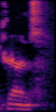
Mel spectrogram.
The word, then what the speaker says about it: Kearns: that earned him the prestigious, and help me pronounce this right, Robert E. Kearns Award. Is that correct? Yes, the Robert E. Kearns.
